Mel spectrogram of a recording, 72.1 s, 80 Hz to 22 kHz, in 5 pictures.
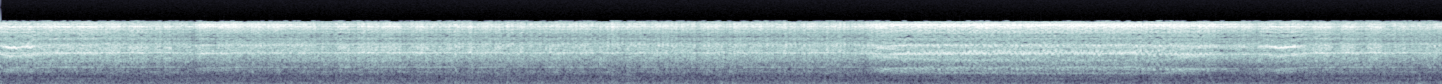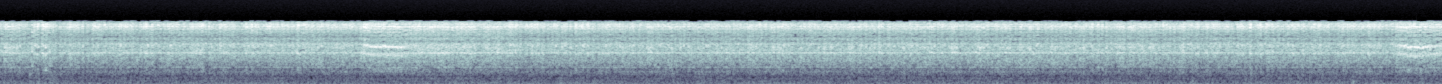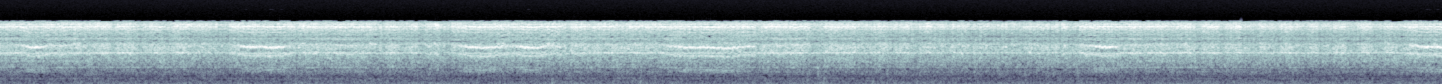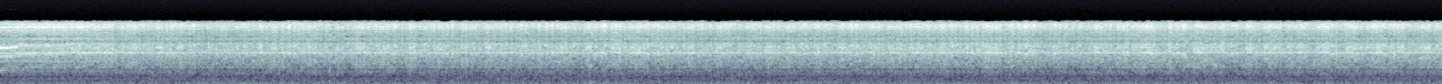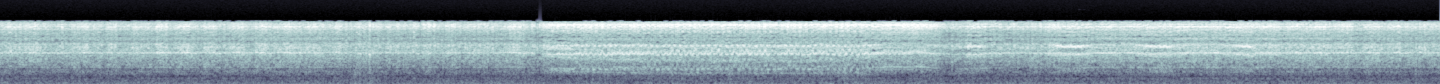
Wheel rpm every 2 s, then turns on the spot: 230, 230, 230, 230, 220, 190, 210, 230, 230, 230, 240, 230, 230, 230, 230, 230, 230, 220, 230, 230, 230, 230, 230, 240, 230, 230, 230, 240, 230, 230, 230, 230, 200, 210, 230, 230.
none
